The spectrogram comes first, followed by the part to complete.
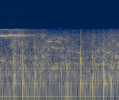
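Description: Aerial fireworks bursting: a run of irregular pops and crackles, with a high whistling tone through the first second.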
